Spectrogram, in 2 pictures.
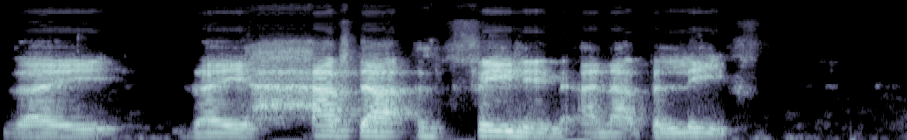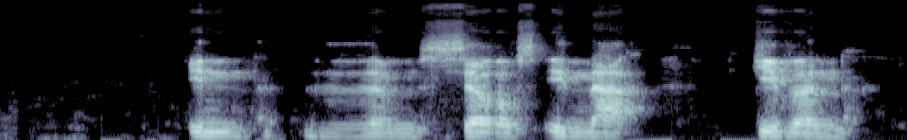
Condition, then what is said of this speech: Stuttering. In this situation, I feel confident, and it's irrelevant if I'm having a good speech day or a bad speech day.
